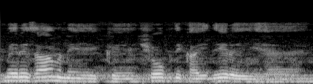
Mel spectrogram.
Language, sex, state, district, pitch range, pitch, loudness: Hindi, male, Haryana, Rohtak, 135-165 Hz, 140 Hz, -14 LUFS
